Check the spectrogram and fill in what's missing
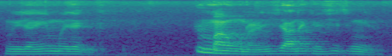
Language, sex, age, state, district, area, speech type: Bodo, male, 60+, Assam, Kokrajhar, rural, spontaneous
